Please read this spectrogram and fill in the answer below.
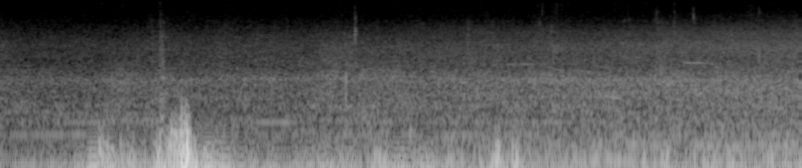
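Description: Low rumble of wind and handling on the phone microphone, with a dull thump about a second and a half in and a weaker bump near four seconds.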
